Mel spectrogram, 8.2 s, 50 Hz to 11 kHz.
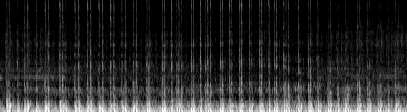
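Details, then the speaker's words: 2008 Harley-Davidson CVO Screaming Eagle Dyna, 110 cu in V-twin, 9,457 miles, Vance and Hines exhaust; cold start with oil temperature reading cold. Fires quickly and settles into a loping, even idle with a deep, steady exhaust beat. Normal. "Real nice exhaust note."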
